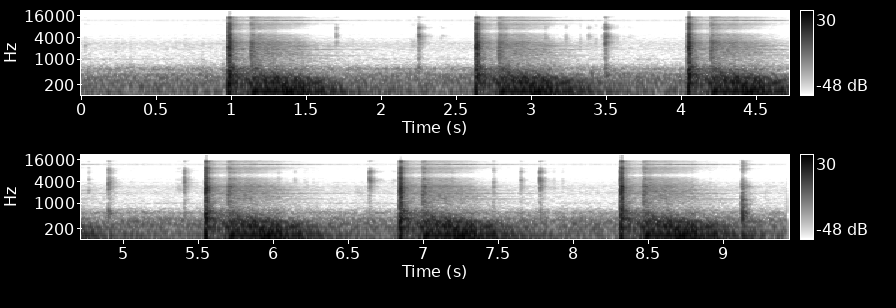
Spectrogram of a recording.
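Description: Pistol shots ring out one after another, booming in an echoing indoor range.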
